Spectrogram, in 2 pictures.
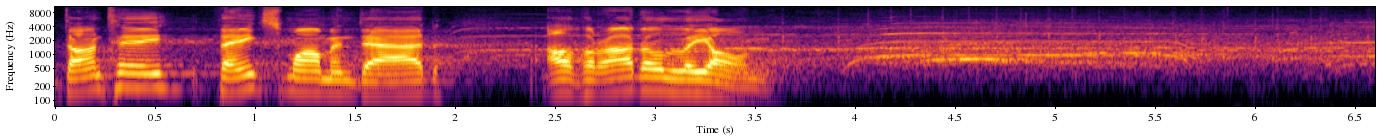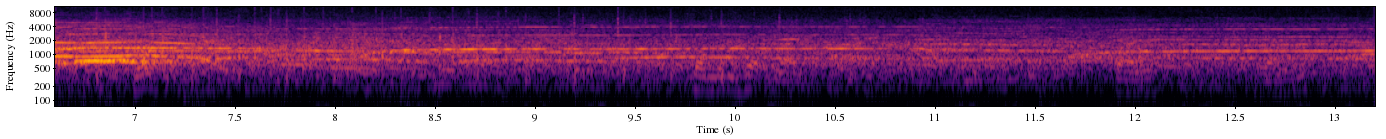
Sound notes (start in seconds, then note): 3.6 cheering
